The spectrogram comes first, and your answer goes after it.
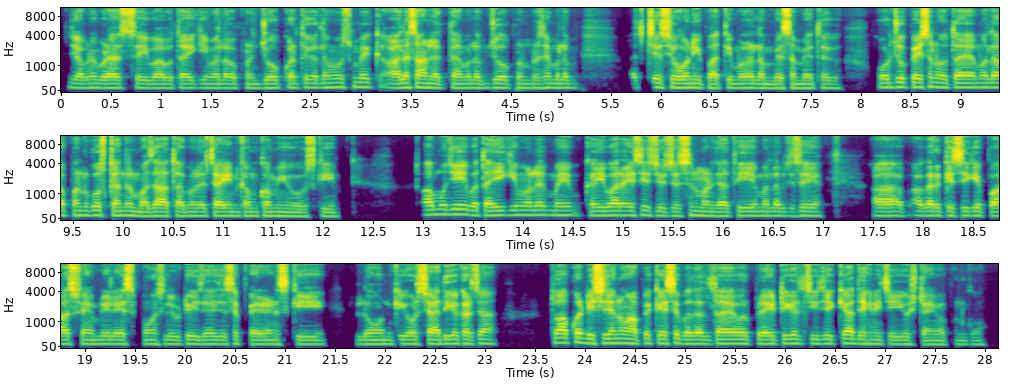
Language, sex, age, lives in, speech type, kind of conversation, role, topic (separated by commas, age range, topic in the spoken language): Hindi, male, 25-29, India, conversation, podcast, host, Job security ko priority dein ya apne shauk ko follow karein—tum kya sochte ho?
